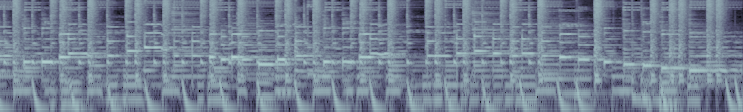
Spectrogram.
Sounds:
music

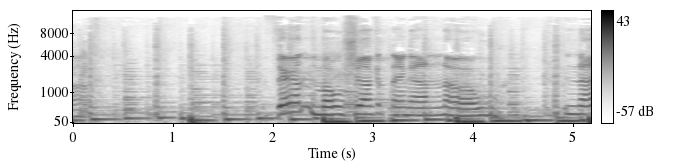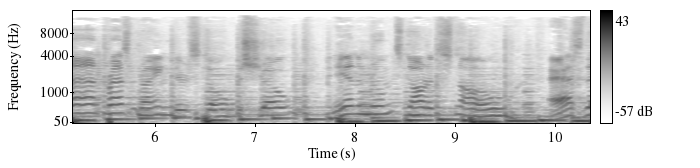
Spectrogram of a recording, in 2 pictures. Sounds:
music

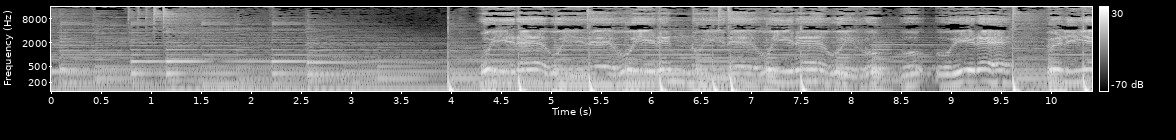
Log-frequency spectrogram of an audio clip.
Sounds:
music

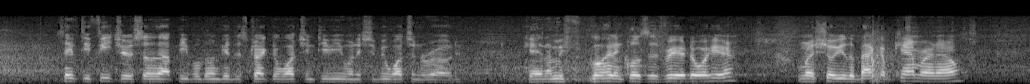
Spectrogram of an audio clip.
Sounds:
speech

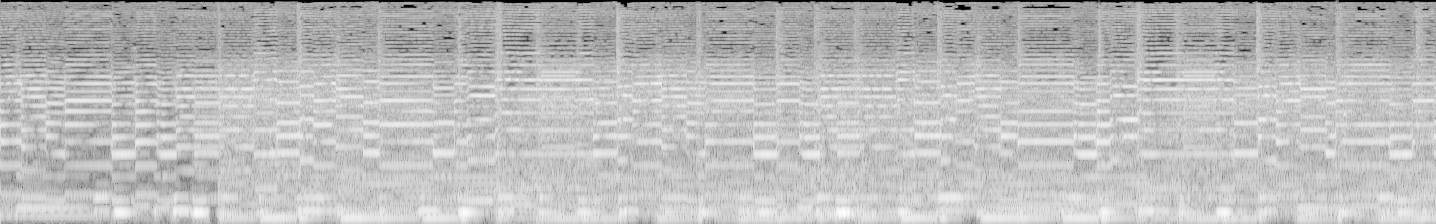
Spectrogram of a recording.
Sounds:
bagpipes
wind instrument

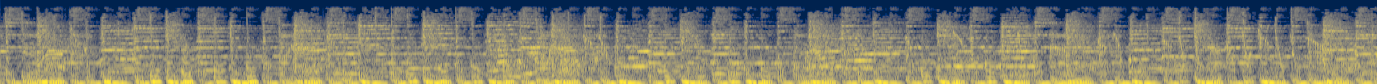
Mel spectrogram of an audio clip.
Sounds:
music
pop music

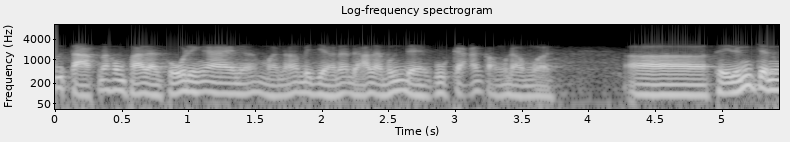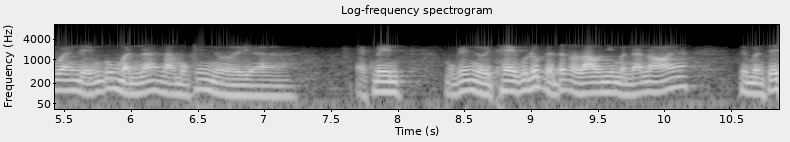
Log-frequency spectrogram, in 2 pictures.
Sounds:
speech

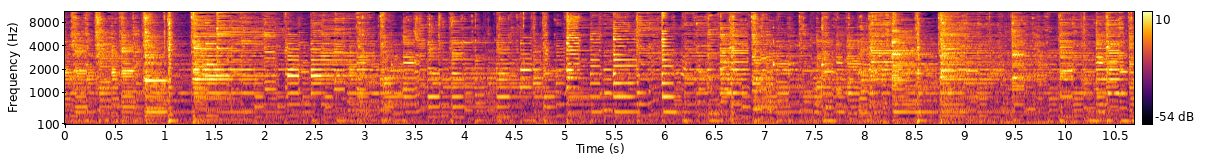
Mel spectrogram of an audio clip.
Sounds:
music

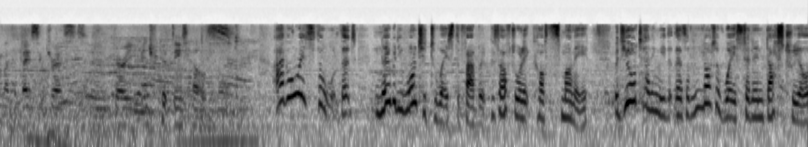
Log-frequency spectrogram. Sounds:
female speech

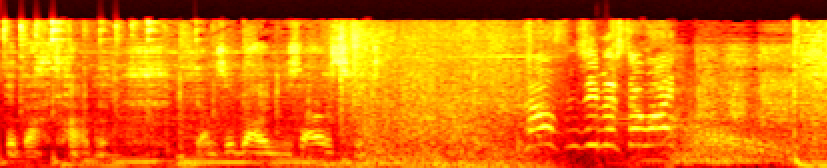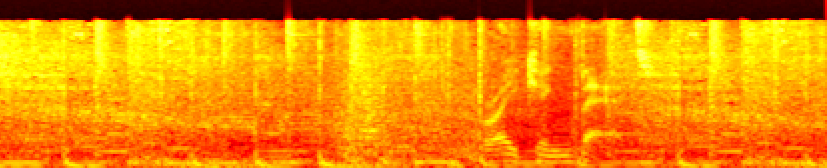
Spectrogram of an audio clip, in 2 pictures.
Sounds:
music
speech

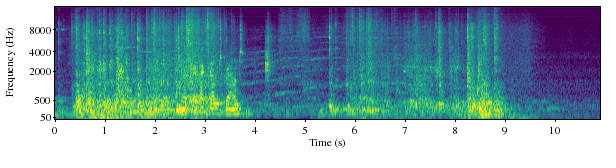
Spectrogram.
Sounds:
speech

